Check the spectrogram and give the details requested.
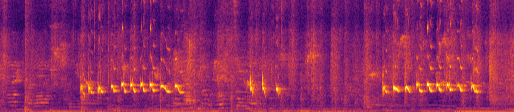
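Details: Greater green leafbird kept in a cage, singing loudly to provoke rivals: two rapid runs of sharp, repeated ringing notes separated by varied chirps and slurred phrases, over a constant low hum.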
